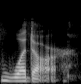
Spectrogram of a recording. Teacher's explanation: This T will change to a D because it's between 2 vowels.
